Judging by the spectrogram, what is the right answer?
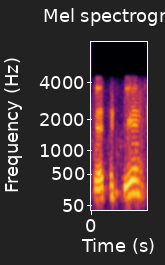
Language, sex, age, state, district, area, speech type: Kashmiri, male, 30-45, Jammu and Kashmir, Bandipora, rural, conversation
